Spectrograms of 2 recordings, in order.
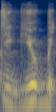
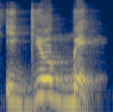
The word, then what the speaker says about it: Igiogbe: It's not Igiogbe, it's Igiogbe.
